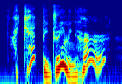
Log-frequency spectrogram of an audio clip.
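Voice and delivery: ordinary talk

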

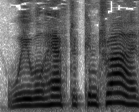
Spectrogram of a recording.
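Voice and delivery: plain reading voice

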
